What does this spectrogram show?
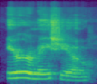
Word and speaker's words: irrumatio: Eurymeto? How do you pronounce that? Irimatio.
